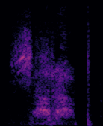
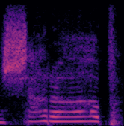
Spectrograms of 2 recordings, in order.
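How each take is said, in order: First: Hushed whisper, no voice at all; whispered command. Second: High, sing-out comic retort; playful mock retort. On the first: Retold or imitated. God speaking privately to the preacher, whispered. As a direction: whisper it as an intimate order. Retells God's word to her. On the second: God silencing the preacher, playful high retort. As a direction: pitch it way up, teasing.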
